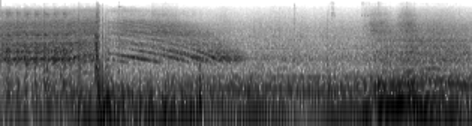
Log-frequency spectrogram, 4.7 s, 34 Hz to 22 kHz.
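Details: Flood-damaged Nissan 300ZX test drive after clutch and brake work: revs climb cleanly, drop at a gear change and pull again with no knocks; normal engine under acceleration.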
